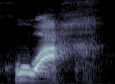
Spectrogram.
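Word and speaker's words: רוח: Ruar quer dizer sopro. Espírito, vento. Vem do hebraico. Ruar. R U a c h. Pronuncia-se ruar.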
